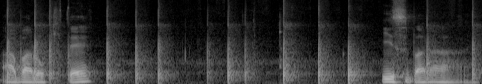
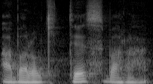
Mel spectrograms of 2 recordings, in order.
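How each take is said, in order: First: The two parts are said separately, keeping 'i'. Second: The two parts are joined, dropping the 'i'. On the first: "아바로키데 이스바라라고 하기 때문에" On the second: "같이 붙여서는"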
